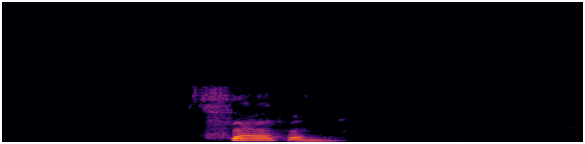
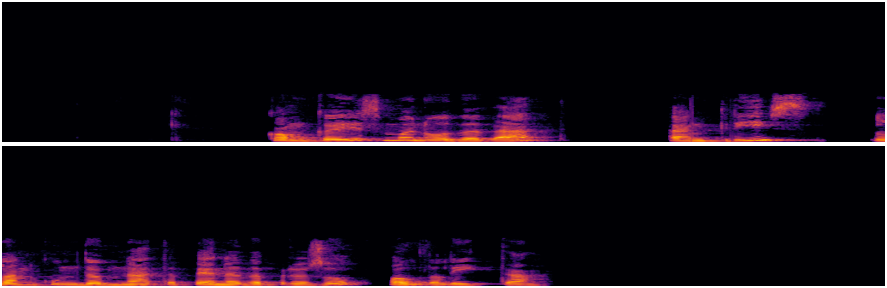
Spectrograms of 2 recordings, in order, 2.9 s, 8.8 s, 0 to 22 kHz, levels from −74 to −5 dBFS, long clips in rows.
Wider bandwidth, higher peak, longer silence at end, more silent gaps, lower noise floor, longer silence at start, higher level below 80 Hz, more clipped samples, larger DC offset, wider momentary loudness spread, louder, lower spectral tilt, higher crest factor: first, 9.4 kHz vs 8 kHz; second, -8 dBFS vs -4 dBFS; second, 1.2 s vs 1.7 s; second, none vs 2.96-3.33 s, 4.30-4.35 s; about the same, -79 dBFS vs -78 dBFS; second, 1 s vs 1.35 s; second, under -90 dBFS vs -66 dBFS; neither; neither; first, 19 LU vs 7 LU; second, -27 LUFS vs -22 LUFS; about the same, -4 dB/octave vs -5 dB/octave; first, 26 dB vs 18 dB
